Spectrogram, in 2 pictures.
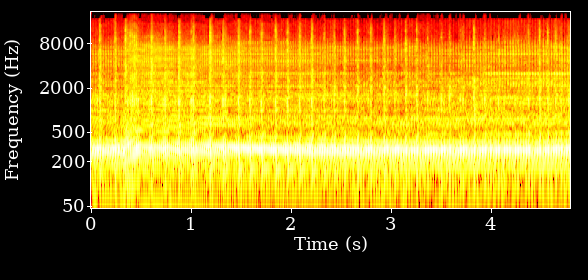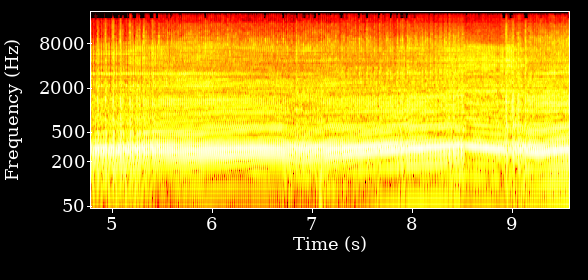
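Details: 1972 Suzuki TS250 two-stroke, possibly still cold, choke used at start: steady drone that dips and bogs each time throttle opens, won't transition idle to one-eighth throttle; off-idle hesitation, owner suspects plugged pilot jet.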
